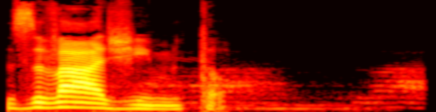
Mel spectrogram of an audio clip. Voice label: Night Elf Female Sentinel Pissed; NPC; wowpreklad; czwow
